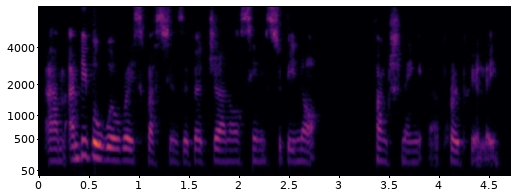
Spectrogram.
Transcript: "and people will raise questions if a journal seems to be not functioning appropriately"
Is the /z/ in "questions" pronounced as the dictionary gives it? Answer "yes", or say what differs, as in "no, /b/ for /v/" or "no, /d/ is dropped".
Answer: yes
